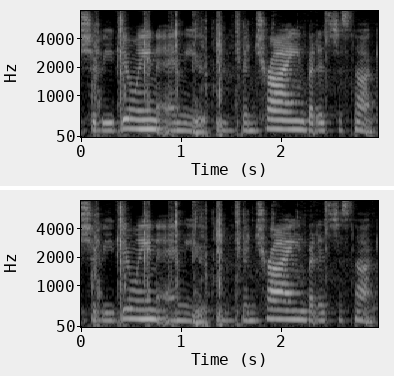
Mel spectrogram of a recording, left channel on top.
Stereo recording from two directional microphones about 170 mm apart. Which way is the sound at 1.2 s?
10° right (ahead or behind).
